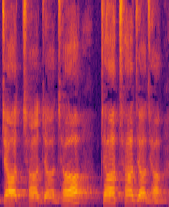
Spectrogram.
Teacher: এই যে আমাদের জিহ্বাটা উঠে গিয়ে যখন চ ছ বলছি, চ ছ জ ঝ, চ ছ জ ঝ, তখন তালুতে স্পর্শ করছে। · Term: তালব্য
